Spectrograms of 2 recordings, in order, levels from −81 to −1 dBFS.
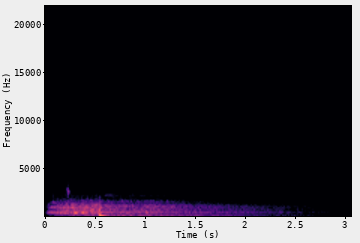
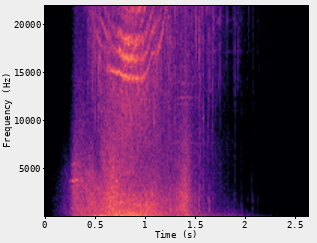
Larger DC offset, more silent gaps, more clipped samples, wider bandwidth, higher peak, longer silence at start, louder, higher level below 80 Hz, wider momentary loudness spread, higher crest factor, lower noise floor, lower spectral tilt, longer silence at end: neither; neither; neither; second, 3.2 kHz vs over 20 kHz; second, -18 dBFS vs -4 dBFS; about the same, 0 s vs 0 s; second, -39 LUFS vs -20 LUFS; second, -70 dBFS vs -36 dBFS; first, 24 LU vs 18 LU; about the same, 24 dB vs 20 dB; first, -78 dBFS vs -59 dBFS; first, -6.5 dB/octave vs -3.5 dB/octave; first, 0.95 s vs 0.2 s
